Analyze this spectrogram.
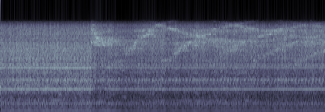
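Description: A diesel skid steer loader engine runs.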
